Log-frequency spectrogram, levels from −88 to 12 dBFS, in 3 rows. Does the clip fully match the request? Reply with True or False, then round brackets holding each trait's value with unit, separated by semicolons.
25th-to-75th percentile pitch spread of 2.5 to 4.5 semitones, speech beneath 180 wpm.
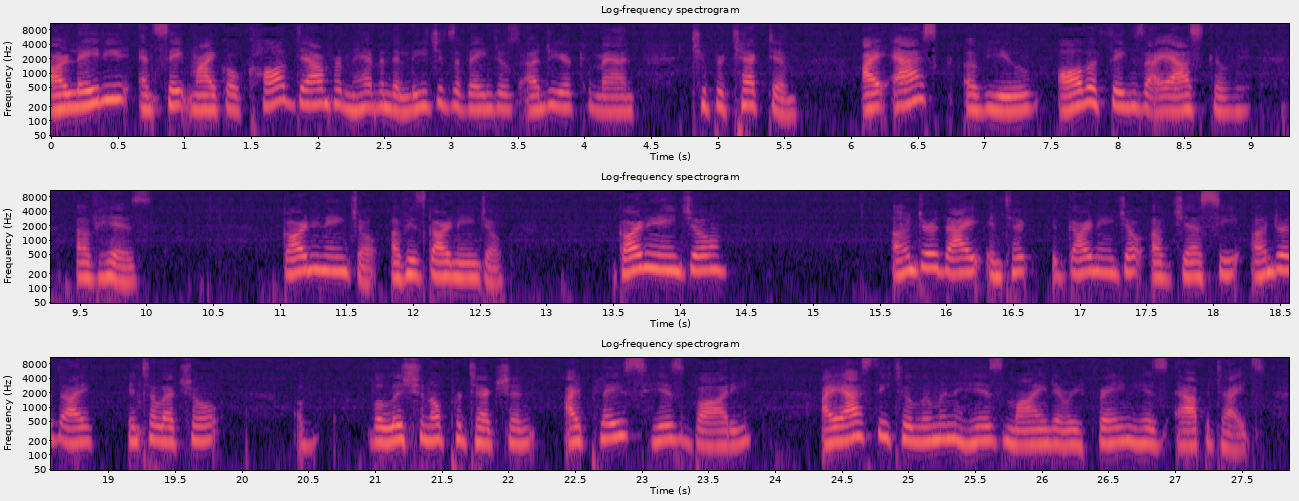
True (3.8 semitones; 140 wpm)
